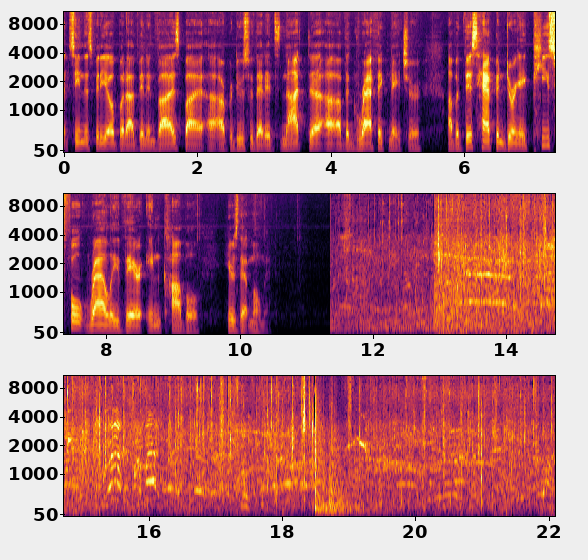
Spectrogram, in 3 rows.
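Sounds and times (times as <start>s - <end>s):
crowd shouting: 11.4s - 22.0s
loud explosion blast: 18.4s - 19.7s.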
